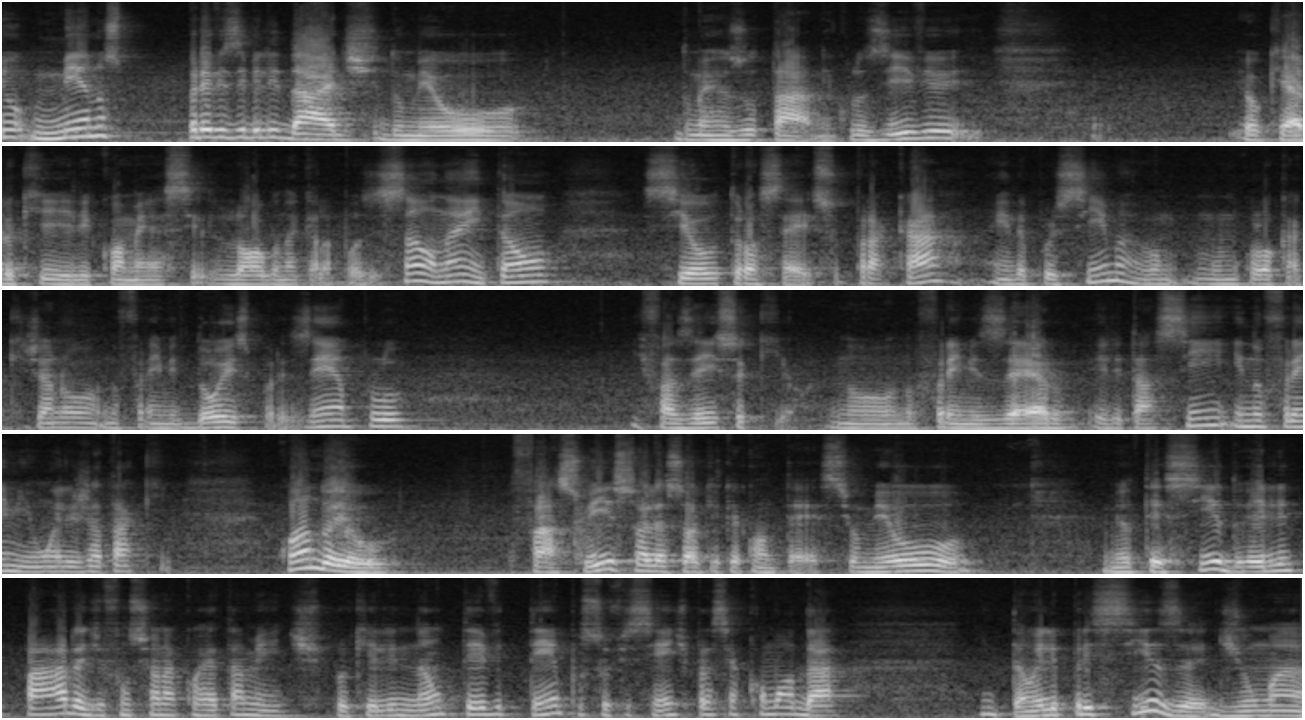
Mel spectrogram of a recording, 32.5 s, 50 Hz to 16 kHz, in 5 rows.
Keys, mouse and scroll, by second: 2.4 Escape, 5.6-7.3 drag, 10.6 g, 12.1 space, 12.8 click, 14.6 a, 15.0 g, 16.0 space, 16.7-17.8 drag, 19.2-20.4 drag, 20.6 space.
